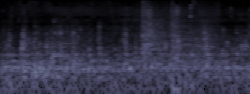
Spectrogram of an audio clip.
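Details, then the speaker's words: Forklift engine warm at end of day; an oil extractor pumped to negative pressure through the dipstick tube gives irregular wet gurgling and slurping as it draws air, the sump nearly empty; normal for the job. "It literally just draws it out. You can hear it gurgling, because it's pulling a bit of air now, because it's got down to the bottom bit."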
